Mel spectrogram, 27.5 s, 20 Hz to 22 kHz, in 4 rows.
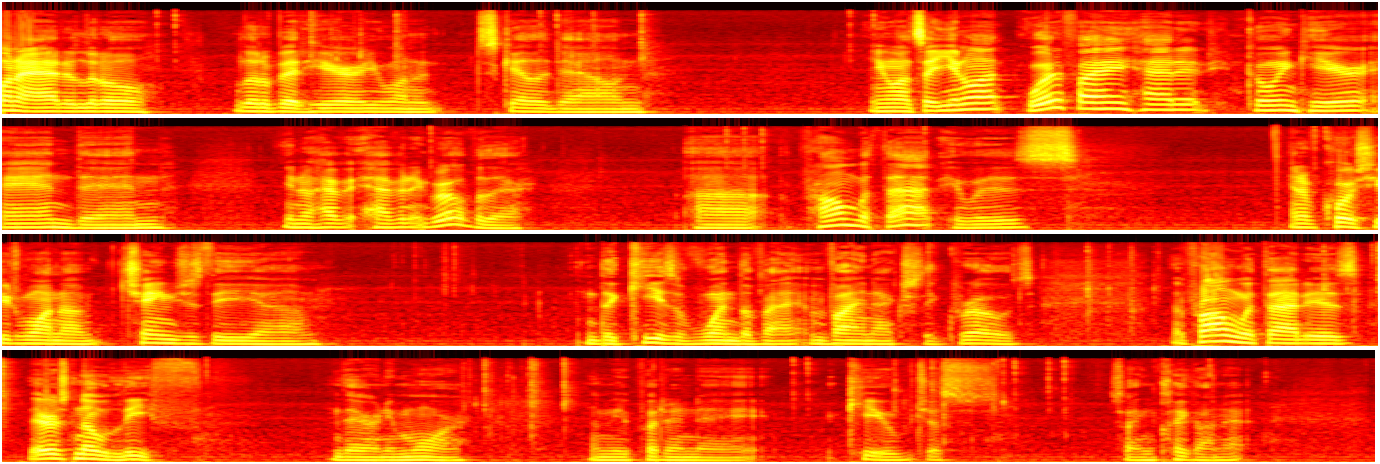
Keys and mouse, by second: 1.8 s, 3.0 g, 9.1-13.7 drag, 19.3 alt+a, 20.4 alt+a, 23.3 shift+a, 25.3 g, 26.4 click.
